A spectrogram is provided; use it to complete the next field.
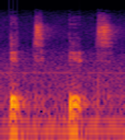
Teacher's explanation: Very short I sound. Notice my mouth is very relaxed.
